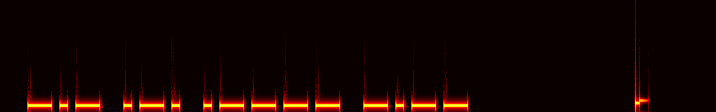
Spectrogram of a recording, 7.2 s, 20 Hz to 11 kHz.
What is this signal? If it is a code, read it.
Morse code, heard as a keyed tone, about 15 wpm, 700 Hz. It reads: KR1Y
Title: USA Callsign DE Callsign - 4 Characters - 15wpm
